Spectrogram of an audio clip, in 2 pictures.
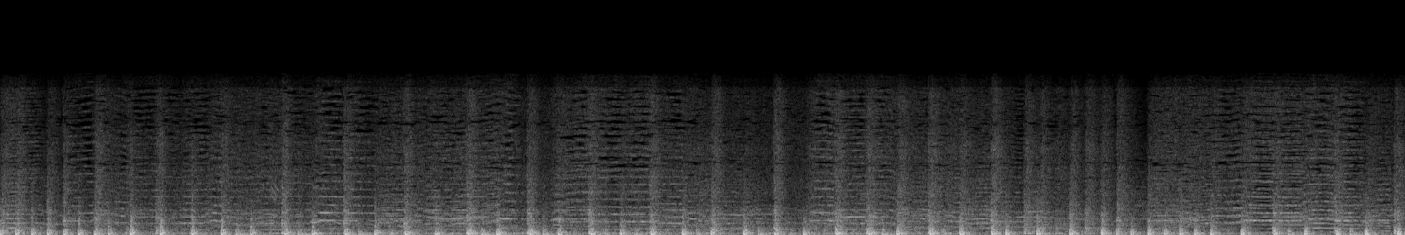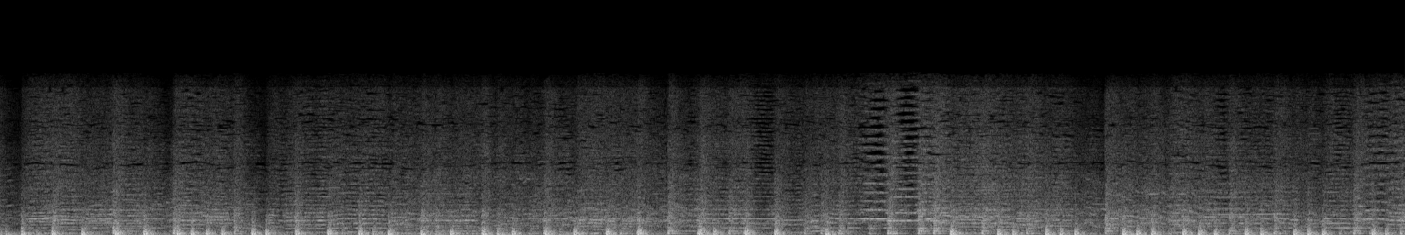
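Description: Loud music driven by a fast, steady drum beat over a heavy bass, with a melody line above; the bass drops out briefly near the end.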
